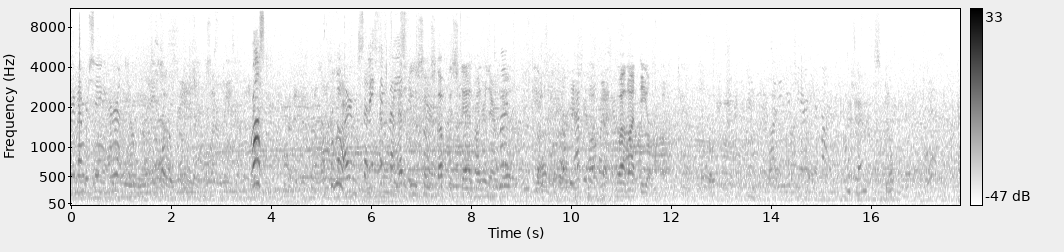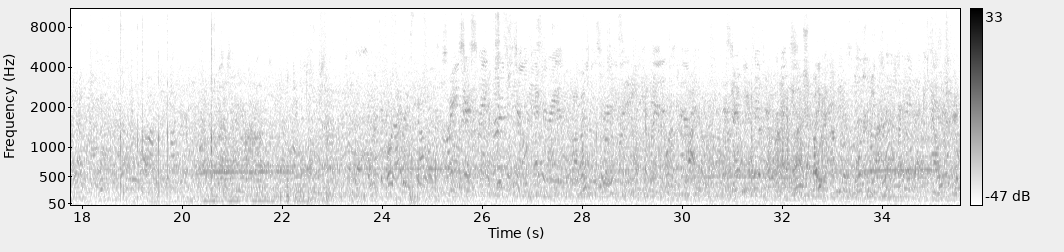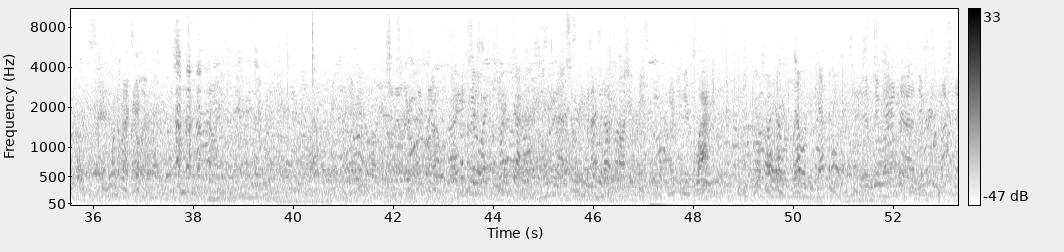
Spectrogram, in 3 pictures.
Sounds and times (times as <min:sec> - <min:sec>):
Speech: 0:00.0 - 0:53.3.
